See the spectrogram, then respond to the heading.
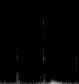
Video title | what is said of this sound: ASMR Tapping On EVERYTHING | it almost sounds like tapping on leather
